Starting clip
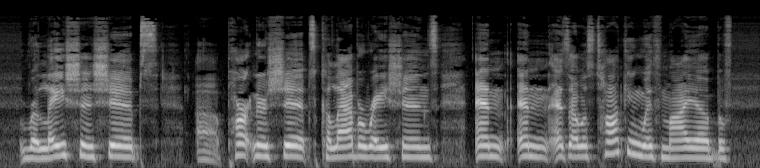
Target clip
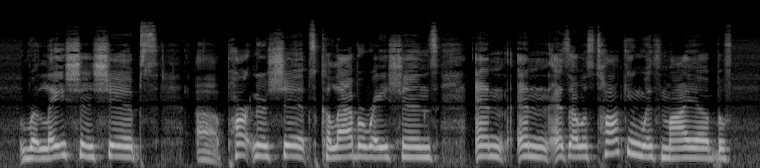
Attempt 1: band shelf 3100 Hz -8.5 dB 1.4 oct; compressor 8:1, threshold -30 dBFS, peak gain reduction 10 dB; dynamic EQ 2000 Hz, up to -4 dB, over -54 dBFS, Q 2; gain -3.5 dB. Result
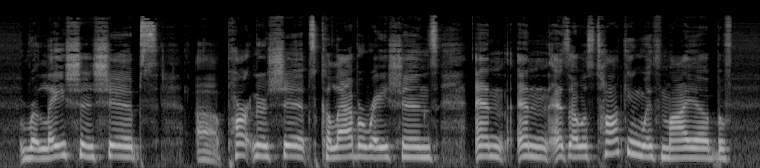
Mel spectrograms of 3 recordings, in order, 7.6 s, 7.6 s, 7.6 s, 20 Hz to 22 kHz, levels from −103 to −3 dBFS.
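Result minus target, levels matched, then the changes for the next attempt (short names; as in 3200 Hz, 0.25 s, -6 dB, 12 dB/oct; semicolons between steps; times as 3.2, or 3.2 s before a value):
2000 Hz band +7.0 dB; 8000 Hz band +3.0 dB
add first: LPF 8000 Hz 24 dB/oct; add after compressor: Butterworth band-stop 2000 Hz, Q 2.8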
